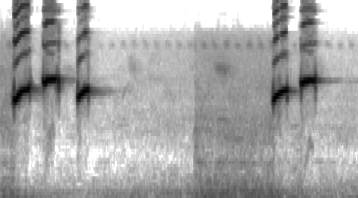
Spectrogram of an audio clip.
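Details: Orange-headed thrush giving a phrase of three ringing whistles, rising then level then lower, then after a pause two more similar whistles, over faint background rumble.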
